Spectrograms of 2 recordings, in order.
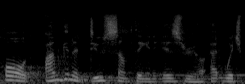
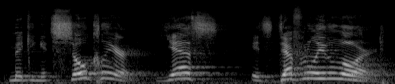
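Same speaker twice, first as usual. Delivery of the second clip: emphatic; 3 semitones higher, 9 dB louder than usual. Real, not acted. Emphatic preaching climax.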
